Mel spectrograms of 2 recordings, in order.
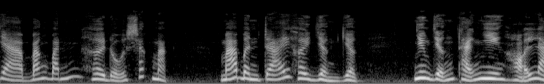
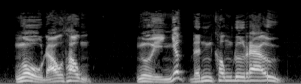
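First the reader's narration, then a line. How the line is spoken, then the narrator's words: Angry shout. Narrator (Vietnamese): Gã cao kiều giận dữ quát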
